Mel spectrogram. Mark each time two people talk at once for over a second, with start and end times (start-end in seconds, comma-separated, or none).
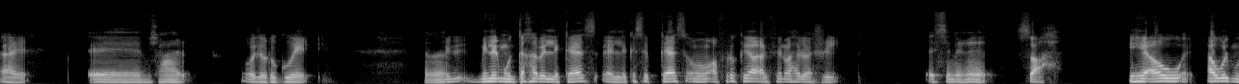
none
